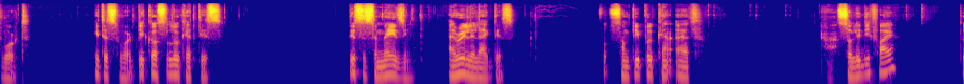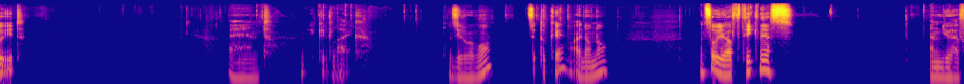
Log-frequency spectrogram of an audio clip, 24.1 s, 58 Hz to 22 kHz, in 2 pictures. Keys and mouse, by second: 0.0 space, 1.3 z, 2.0 shift+click, 2.3-4.4 drag, 4.7 z, 5.1 shift+drag, 7.9 click, 8.7 click, 9.4-13.8 drag, 15.1-17.4 drag, 18.3 z, 18.7 shift+drag, 19.0-19.7 drag, 19.7-20.4 middle drag, 21.1 shift+middle drag, 21.5-23.2 middle drag.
